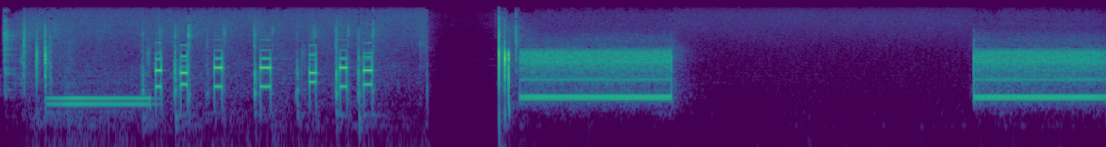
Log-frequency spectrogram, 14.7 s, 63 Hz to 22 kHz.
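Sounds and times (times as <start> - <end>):
telephone dial tone: 0.7 - 2.0, 7.0 - 9.0, 13.0 - 14.7
touch-tone telephone keypad beeps: 1.8 - 5.0.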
